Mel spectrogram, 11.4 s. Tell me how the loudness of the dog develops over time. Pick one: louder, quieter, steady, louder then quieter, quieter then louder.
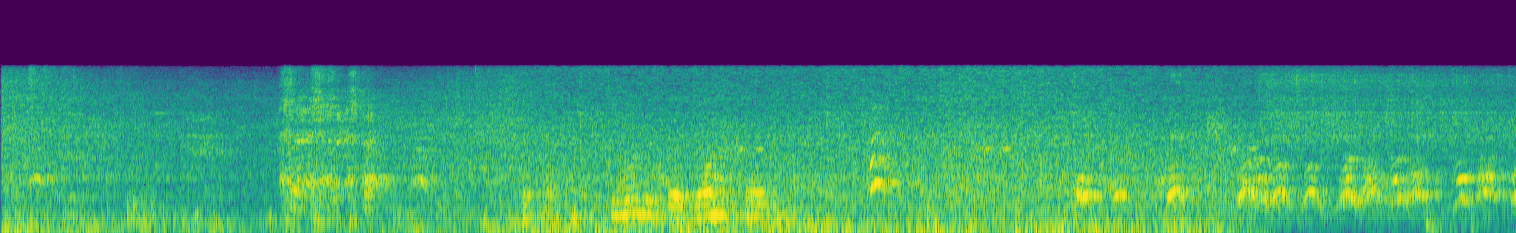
louder.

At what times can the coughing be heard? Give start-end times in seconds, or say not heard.
2.0-2.9, 9.0-9.7.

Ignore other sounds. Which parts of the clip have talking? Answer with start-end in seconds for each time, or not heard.
3.7-5.8.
